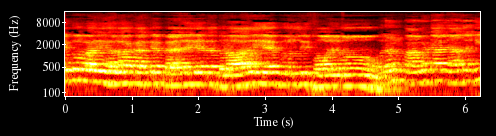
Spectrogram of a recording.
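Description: A man chanting a verse in a sing-song voice through the hall's microphone, in long held notes that slide between pitches.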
